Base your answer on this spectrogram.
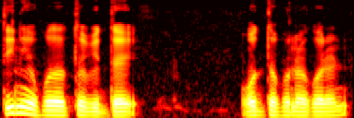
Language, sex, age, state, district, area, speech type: Bengali, male, 30-45, West Bengal, North 24 Parganas, rural, spontaneous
